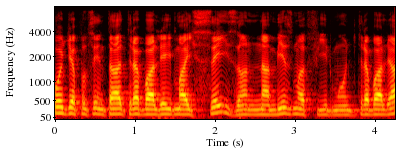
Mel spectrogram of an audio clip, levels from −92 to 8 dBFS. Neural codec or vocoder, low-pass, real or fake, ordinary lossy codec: none; 7.2 kHz; real; none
